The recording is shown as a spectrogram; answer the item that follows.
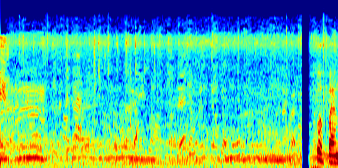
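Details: Big cattle during unloading in Indonesia; a sustained low moo holds steady for several seconds, broken by brief higher calls, with voices and vehicle noise around and a short cut near the end.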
